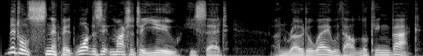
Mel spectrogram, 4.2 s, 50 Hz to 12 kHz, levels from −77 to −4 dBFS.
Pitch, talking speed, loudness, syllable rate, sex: 135 Hz, 225 wpm, -17 LUFS, 6.0 syllables/s, male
